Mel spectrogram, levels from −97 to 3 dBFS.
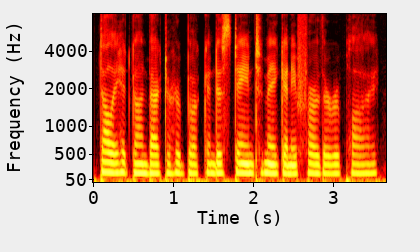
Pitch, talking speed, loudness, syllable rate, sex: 165 Hz, 230 wpm, -16 LUFS, 5.8 syllables/s, female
